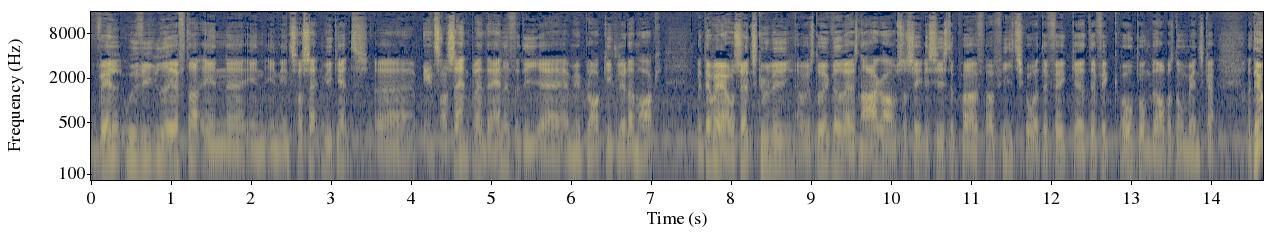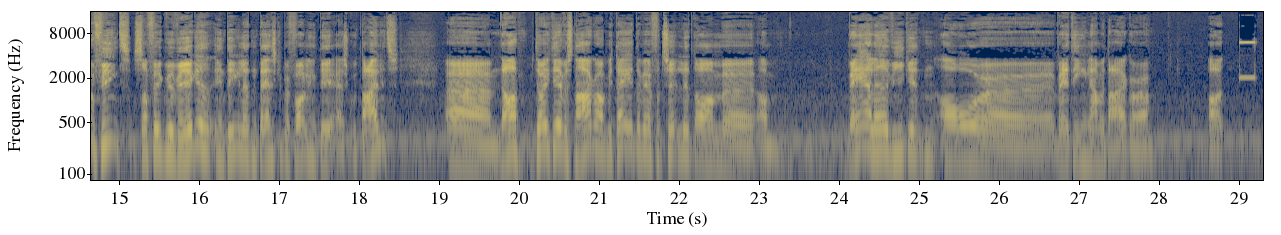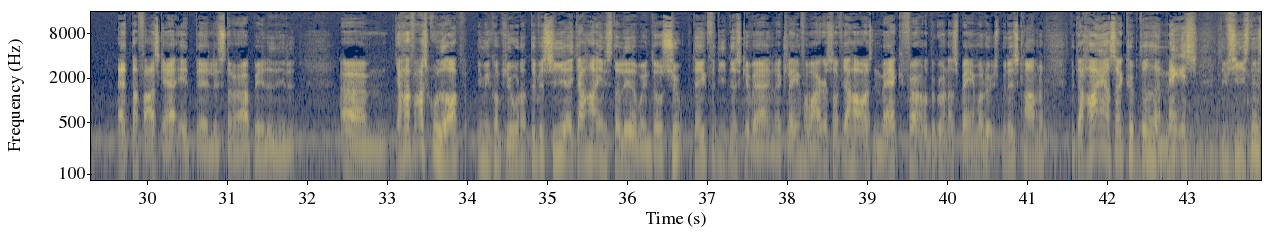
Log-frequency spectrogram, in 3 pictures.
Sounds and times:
Speech: 0.0s - 18.5s, 19.1s - 23.3s, 24.1s - 28.0s, 28.6s - 28.8s, 29.6s - 43.9s.

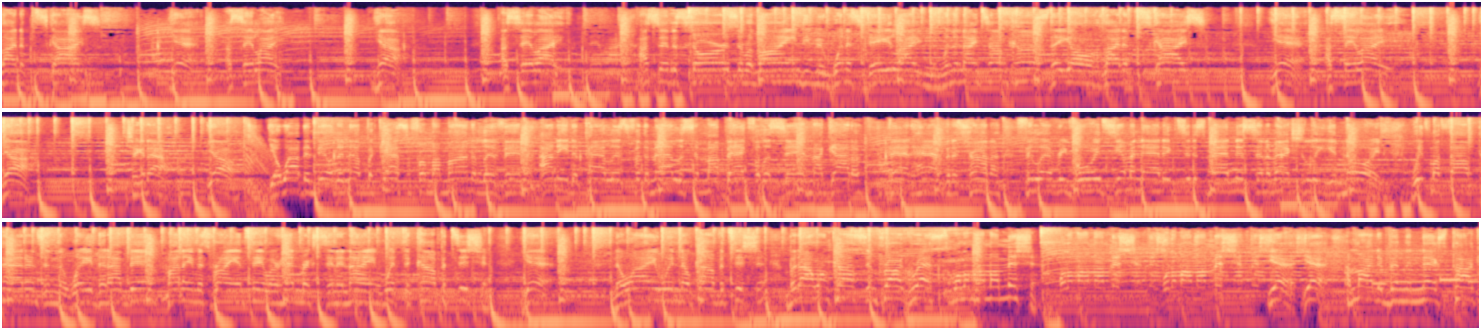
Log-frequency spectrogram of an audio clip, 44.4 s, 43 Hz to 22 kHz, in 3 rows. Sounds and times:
Rhythm and blues: 0.0s - 44.3s.

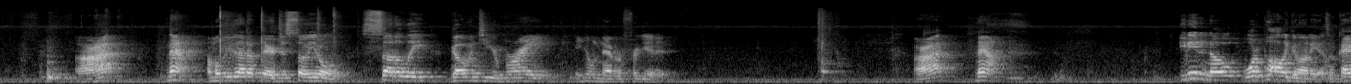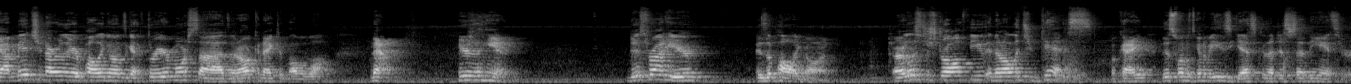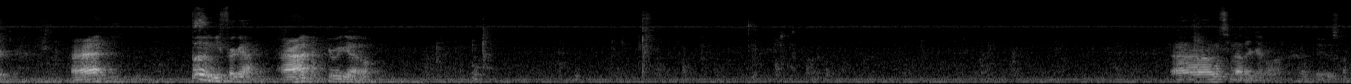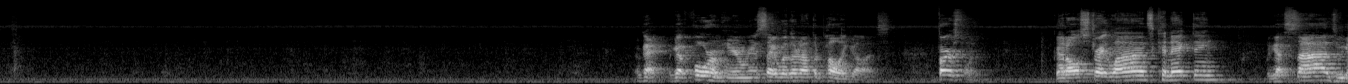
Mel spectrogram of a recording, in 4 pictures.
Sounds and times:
Speech: 29.0s - 30.8s, 46.9s - 50.5s, 51.1s - 54.0s.

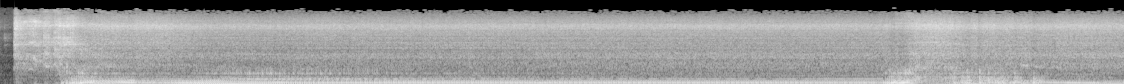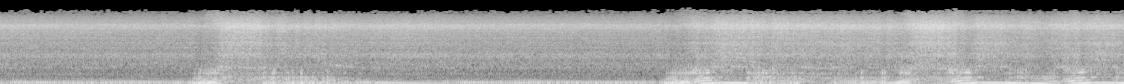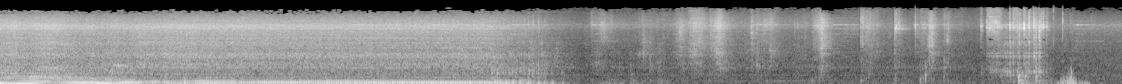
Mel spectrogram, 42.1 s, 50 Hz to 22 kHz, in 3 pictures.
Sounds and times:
Vehicle: 0.2s - 35.3s.

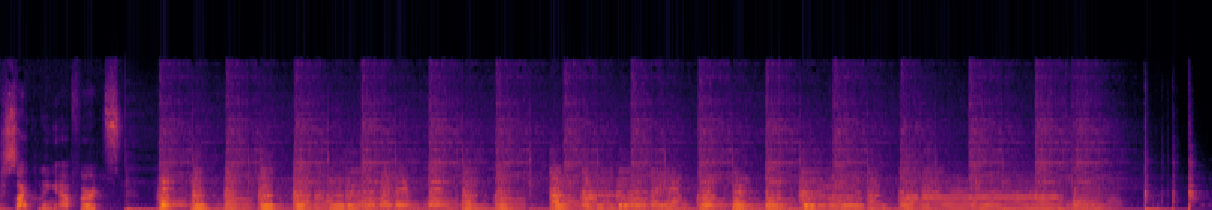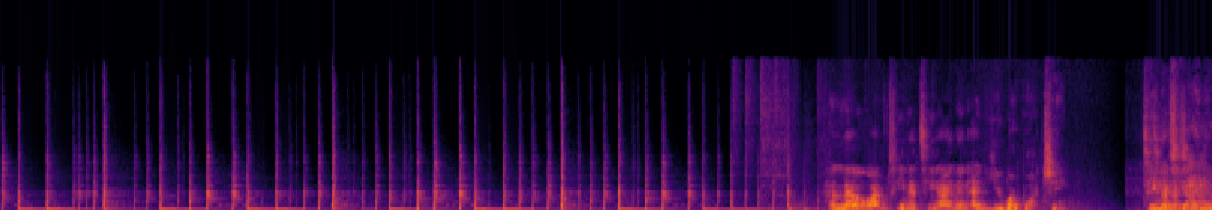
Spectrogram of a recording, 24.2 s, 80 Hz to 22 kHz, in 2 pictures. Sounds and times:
Music: 0.0s - 21.8s.

